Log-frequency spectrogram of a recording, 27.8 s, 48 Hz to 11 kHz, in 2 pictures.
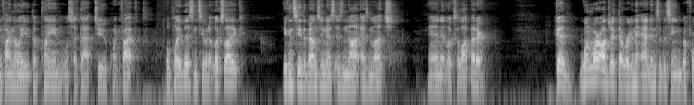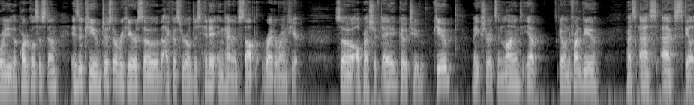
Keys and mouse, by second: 1.6-3.1 middle drag, 3.3 alt+a, 11.1 alt+a, 12.9-14.2 drag, 18.9-21.3 drag, 21.1 shift+a, 23.0-24.6 middle drag, 24.6 click, 25.0 KP_1, 26.6 s.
